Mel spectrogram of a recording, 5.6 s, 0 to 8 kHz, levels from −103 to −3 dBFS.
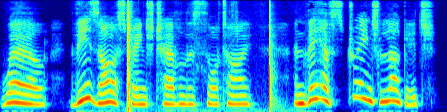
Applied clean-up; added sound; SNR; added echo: none; Hands; 8 dB; none.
